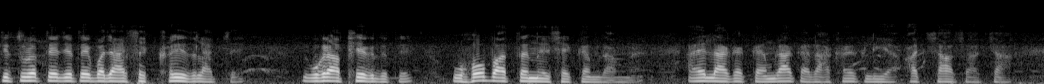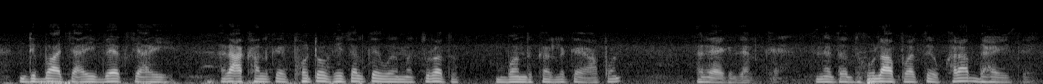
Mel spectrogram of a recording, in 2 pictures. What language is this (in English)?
Maithili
